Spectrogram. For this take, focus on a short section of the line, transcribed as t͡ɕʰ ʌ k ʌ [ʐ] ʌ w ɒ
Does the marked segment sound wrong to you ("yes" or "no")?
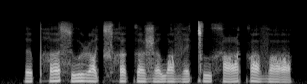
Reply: no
